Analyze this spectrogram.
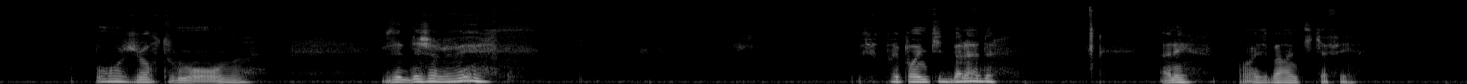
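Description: A man groans and mumbles sleepily close by.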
